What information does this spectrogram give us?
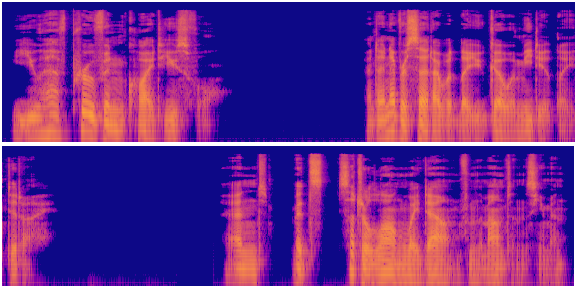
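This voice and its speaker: A man's voice: low-pitched, gravelly, exaggerated voice. A man voicing a proud, mighty dragon in a fantasy roleplay, haughty and formal in manner. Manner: haughty, deliberate, formal phrasing with menacing undertone. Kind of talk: fantasy roleplay audio acting.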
